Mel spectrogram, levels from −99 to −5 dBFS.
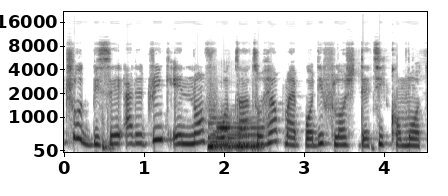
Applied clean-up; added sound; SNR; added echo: none; Organ; -4 dB; none.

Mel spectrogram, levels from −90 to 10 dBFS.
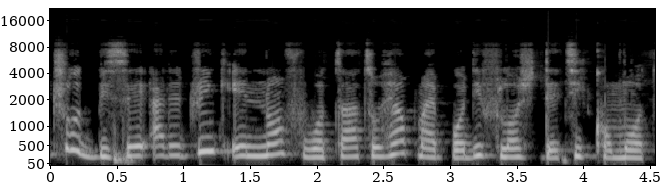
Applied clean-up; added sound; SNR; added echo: none; none; none; none.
